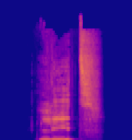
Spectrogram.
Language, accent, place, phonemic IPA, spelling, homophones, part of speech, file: German, Germany, Berlin, /liːts/, Lieds, Lids, noun, De-Lieds.ogg
- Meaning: genitive singular of Lied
